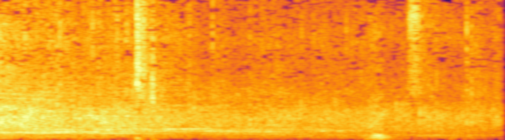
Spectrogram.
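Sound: audience clapping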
